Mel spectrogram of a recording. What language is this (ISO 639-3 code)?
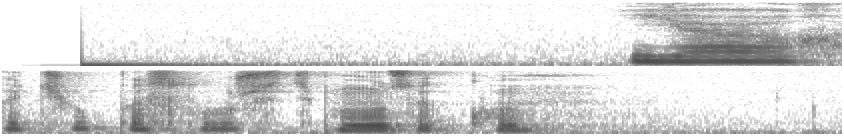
rus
